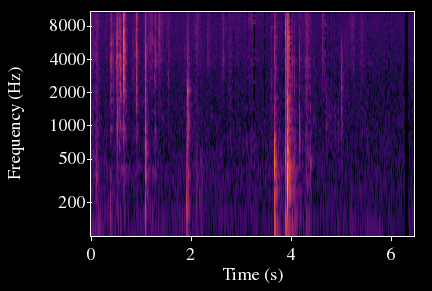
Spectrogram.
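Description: Scattered light clicks and knocks of things being handled, with two louder knocks close together about four seconds in.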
